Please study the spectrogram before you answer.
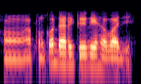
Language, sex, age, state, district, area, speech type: Odia, male, 45-60, Odisha, Nuapada, urban, conversation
